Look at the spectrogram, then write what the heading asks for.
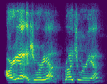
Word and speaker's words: Arya Rajoria: Arya Rajoria, did I say it right? Yes.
